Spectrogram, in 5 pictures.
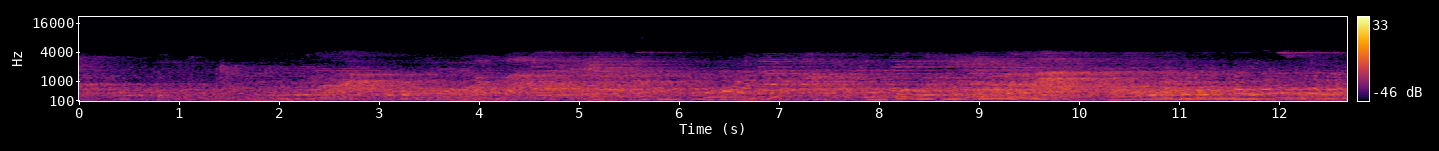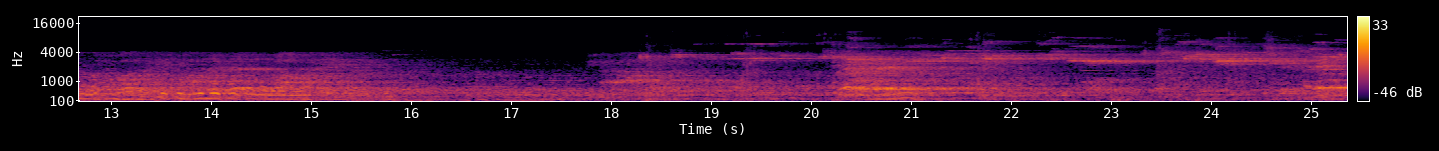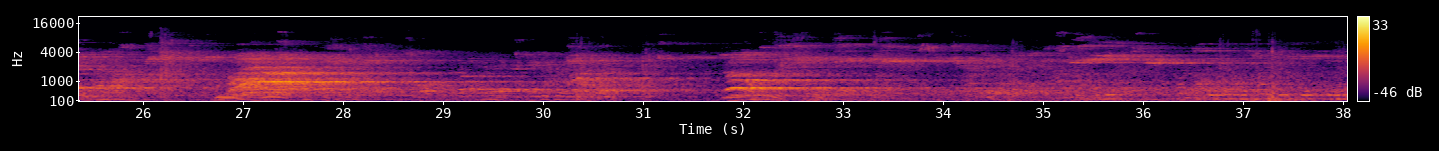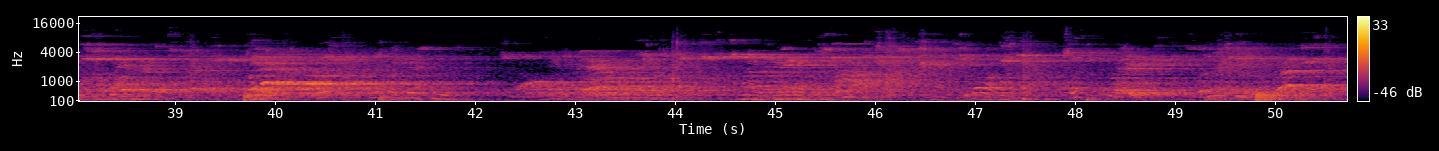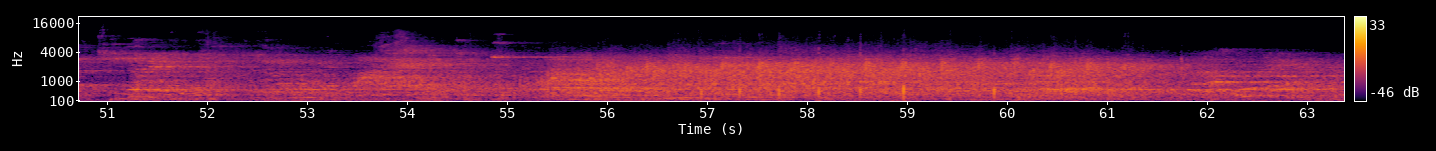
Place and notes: Carrer dAlmoines, Bellreguard, Valencia, Spain - Partida de Pilota
Recorded on the internal mics of a Zoom H2n.
The last few minutes of a match of Pilota.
